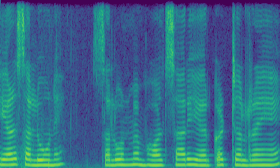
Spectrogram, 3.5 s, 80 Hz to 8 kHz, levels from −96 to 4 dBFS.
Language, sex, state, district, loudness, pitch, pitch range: Hindi, female, Chhattisgarh, Raigarh, -16 LUFS, 250 Hz, 240-255 Hz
